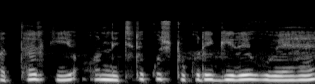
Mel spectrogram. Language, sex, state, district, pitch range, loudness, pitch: Hindi, female, Uttar Pradesh, Hamirpur, 205-225 Hz, -15 LUFS, 215 Hz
